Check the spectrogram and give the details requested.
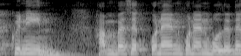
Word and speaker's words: quinine: उस वक्त जब आपकी क्विनीन का आविष्कार हुआ था, ठीक है ना, जिसको आप कुनैन बोलते हो ना, एक्चुअली वो क्विनीन होता है, QUININ, इसकी स्पेलिंग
